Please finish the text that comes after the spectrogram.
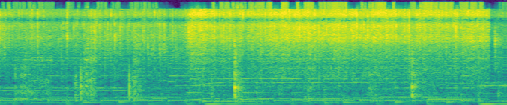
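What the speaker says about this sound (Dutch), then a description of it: "En dan ga je dan die ui en knoflook in fruiten." Onion and garlic fry in olive oil for Portuguese rice with chorizo and seafood, a loud, close, continuous sizzle with stirring scrapes and occasional clinks over soft background music.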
